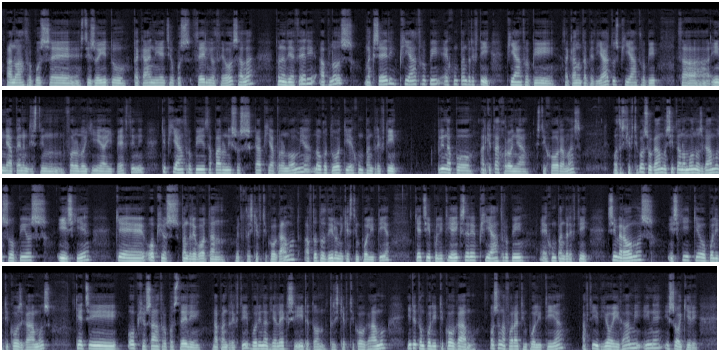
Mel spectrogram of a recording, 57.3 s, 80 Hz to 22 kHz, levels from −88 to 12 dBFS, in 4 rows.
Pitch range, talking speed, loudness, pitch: 120-155 Hz, 135 wpm, -18 LUFS, 135 Hz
